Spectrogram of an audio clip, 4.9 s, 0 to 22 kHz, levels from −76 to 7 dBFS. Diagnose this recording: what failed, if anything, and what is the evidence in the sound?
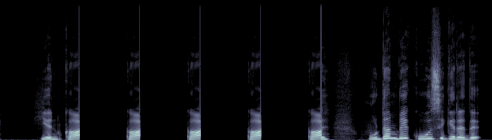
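The playback side stalled, most likely a stream or player buffer running dry and retrying. This produces a stutter with silent gaps from 0.79 to 3.21 s: the same 0.12 s fragment of speech is played four times, each followed by about 0.48 s of digital silence, so it recurs every 0.60 s at an even pace. Whatever speech belonged in that span never arrives and is simply lost.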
